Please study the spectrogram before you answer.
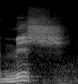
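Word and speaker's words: מִשְׁ: Mem is your consonant. Then you got your hirik, which is your I, a short I. Okay, there's only one I actually. Then you got your sheen, which is a SH sound. Okay, so consonant, vowel, consonant happens to be a short vowel. So this is mish, M-I-S-H, and then you have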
